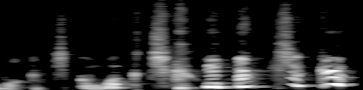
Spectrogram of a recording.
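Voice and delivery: put-on mouthed old-school waka-chicka riff; half-whispered wah-wah music imitation; mock adult-film music. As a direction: imitate a funky guitar vamp, breaking into laughter. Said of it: "adult film music".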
